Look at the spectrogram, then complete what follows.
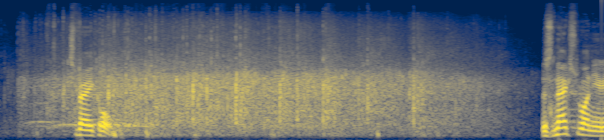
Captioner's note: applause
